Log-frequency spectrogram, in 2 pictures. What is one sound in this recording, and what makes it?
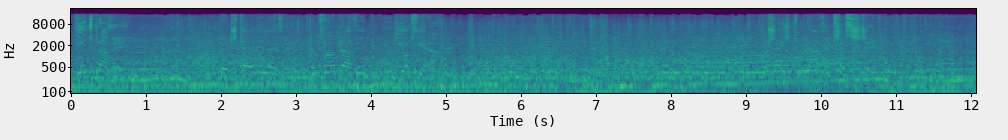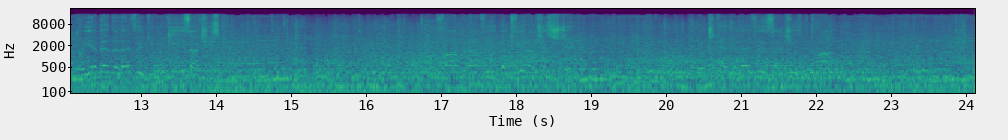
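A rally car engine roars and revs hard, rising and falling in pitch.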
